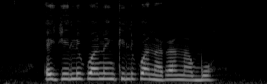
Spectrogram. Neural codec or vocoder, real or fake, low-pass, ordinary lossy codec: none; real; none; none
